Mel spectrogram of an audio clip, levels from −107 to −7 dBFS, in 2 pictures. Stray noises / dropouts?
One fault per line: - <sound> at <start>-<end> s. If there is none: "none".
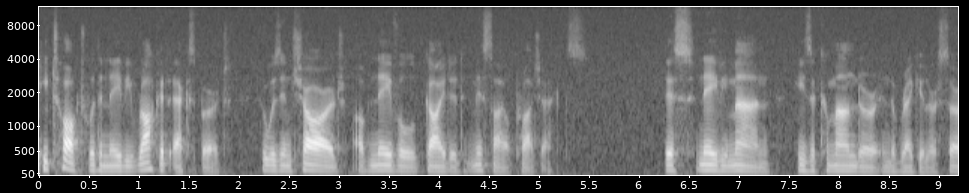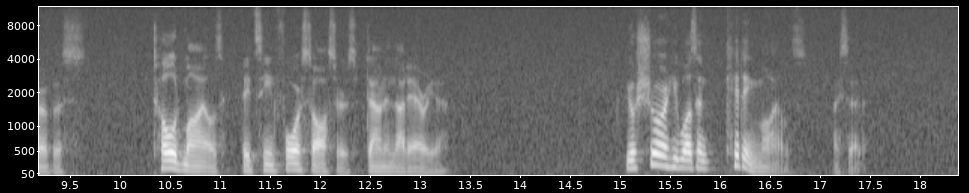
none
